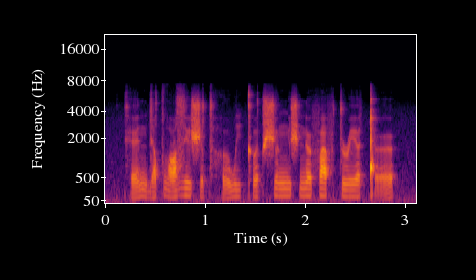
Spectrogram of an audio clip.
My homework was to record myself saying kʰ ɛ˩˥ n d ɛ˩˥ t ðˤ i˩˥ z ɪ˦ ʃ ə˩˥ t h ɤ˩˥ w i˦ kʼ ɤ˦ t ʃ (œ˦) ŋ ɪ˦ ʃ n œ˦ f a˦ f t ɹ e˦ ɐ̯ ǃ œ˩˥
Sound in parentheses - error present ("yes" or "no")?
yes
